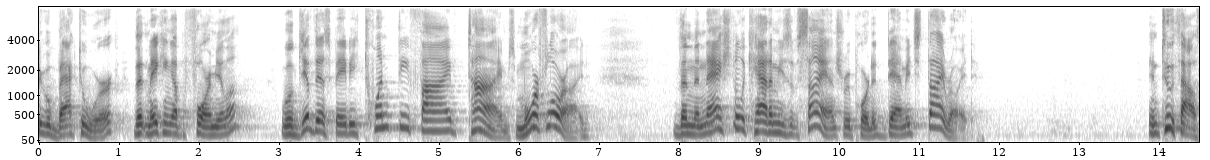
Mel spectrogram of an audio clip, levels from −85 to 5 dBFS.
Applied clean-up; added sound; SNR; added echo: none; none; none; none.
